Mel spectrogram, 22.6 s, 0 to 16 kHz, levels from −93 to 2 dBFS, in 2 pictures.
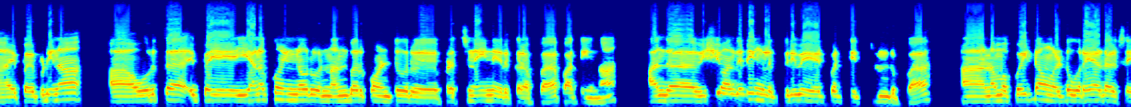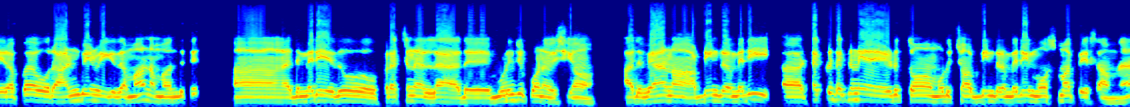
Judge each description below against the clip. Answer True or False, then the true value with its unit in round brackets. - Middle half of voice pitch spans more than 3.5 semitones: False (2.9 semitones)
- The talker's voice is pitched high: False (145 Hz)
